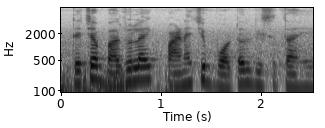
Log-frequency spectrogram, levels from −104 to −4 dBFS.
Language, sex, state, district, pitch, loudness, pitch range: Marathi, male, Maharashtra, Washim, 135 Hz, -16 LUFS, 125-160 Hz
